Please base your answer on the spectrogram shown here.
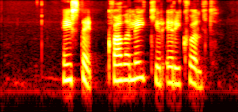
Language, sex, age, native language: Icelandic, female, 30-39, Icelandic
